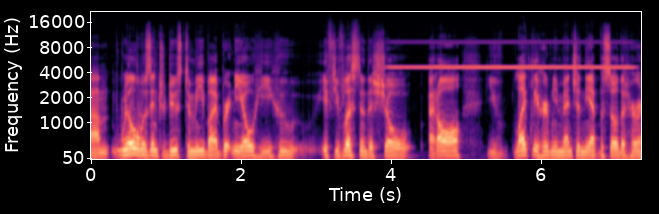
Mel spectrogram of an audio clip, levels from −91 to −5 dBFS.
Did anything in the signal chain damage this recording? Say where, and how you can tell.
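Yes. From 3.87 s to the end, a steady feedback whistle at 4.6 kHz sits roughly 10 dB under the speech and swells and fades slowly in level. The likely cause is an acoustic loop from loudspeaker back into the microphone, held just at the feedback threshold so one frequency rings without building up.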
